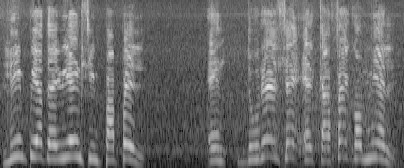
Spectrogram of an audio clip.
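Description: A man from Cuba with a Cuban accent, a passerby in a street interview, answering in a quick, jokey way. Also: very high-pitched, background noise.

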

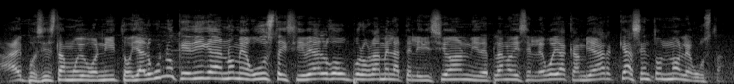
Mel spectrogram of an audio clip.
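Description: A male reporter with a strikingly high voice. He hosts a breezy TV segment and sets up each question with a joking, playful edge. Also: fast, hardly any pauses, slight background noise. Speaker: street reporter. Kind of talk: lighthearted TV report with street interviews.

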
